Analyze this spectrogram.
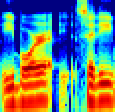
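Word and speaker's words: Ybor City: Uh Eore City, right? That's how they say it.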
